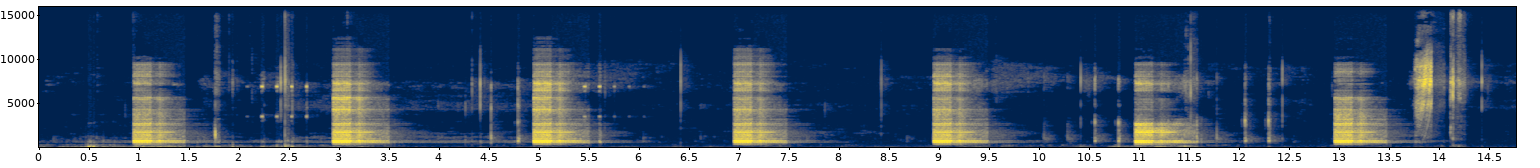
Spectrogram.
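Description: A loud alarm blares in repeating pulses about every two seconds.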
